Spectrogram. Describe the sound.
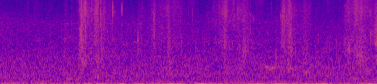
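Soft footsteps walk slightly uphill through a new residential area, a faint, steady series of light scuffing steps over low background hiss.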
